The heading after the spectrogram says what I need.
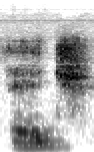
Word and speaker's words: EDJ: The details is EDJ Publishing, and if you're telling anybody, you can pronounce it as Edge.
